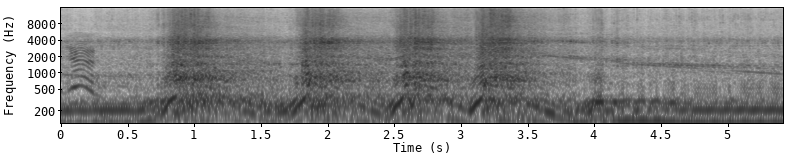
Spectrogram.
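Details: Twin-turbo V12 Ferrari on first shakedown, no load or boost yet, dump pipes unopened: four sharp blips up to a hard limiter, then a turbo whistle falls away as revs drop; turbos spooling cleanly, normal spool.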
